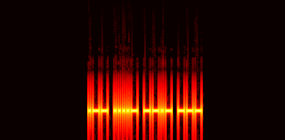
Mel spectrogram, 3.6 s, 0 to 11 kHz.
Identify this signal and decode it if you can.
Morse code, heard as a keyed tone, about 48 wpm, 700 Hz. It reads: W4QO
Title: Call Signs Repeated 3x - 45wpm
